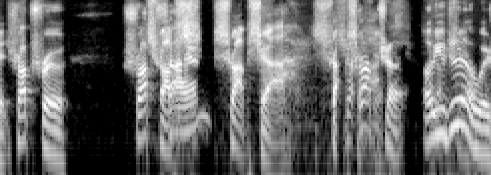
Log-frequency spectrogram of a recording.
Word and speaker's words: Shropshire: Shropshire.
